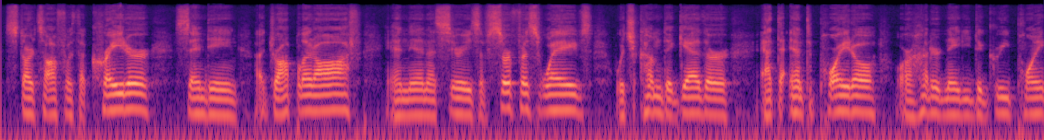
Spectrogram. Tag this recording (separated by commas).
Speech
